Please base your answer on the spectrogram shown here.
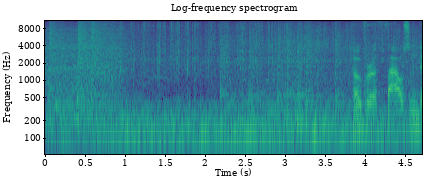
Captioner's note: plane engine revving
